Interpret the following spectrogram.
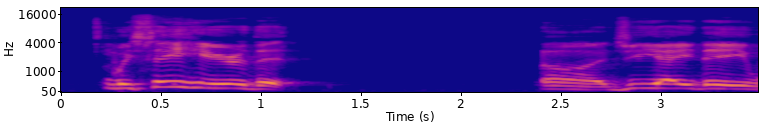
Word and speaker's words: Gad: see here that uh gad which is pronounced god is a deity with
